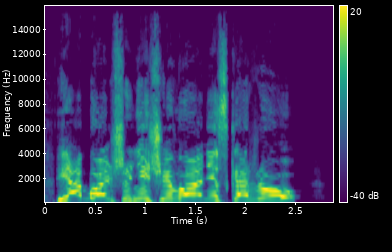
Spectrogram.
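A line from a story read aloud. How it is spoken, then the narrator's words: Shouting. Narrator (Russian): прокричал примус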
